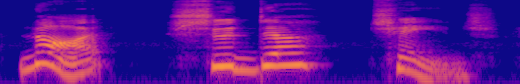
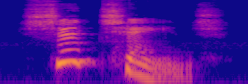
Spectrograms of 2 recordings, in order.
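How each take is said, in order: First: The d is released before the next word. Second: The d blends smoothly into the next word. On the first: The speaker calls it wrong. "not ... Please don't drop your tongue when you speak the word should" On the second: The speaker calls it right.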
